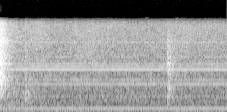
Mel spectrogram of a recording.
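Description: An acoustic guitar chord struck right at the start dies away quickly, leaving a pause filled by a steady low electrical hum, with one faint tap near the end.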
